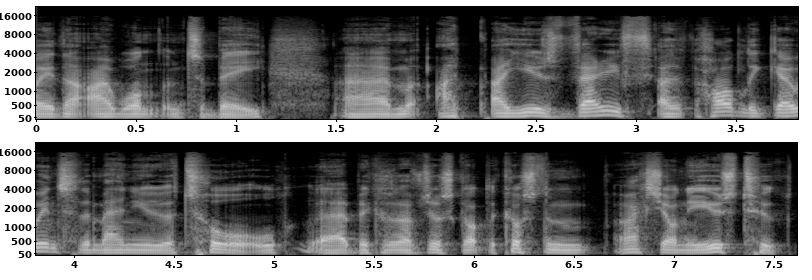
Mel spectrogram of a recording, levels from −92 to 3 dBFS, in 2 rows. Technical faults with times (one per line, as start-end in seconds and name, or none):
none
